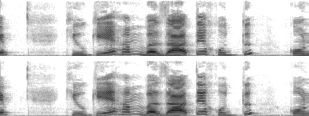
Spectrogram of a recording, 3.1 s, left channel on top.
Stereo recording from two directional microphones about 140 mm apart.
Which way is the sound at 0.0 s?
40° left (ahead or behind).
